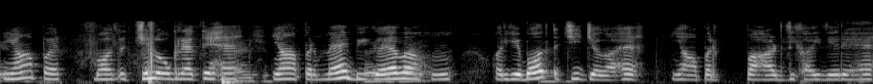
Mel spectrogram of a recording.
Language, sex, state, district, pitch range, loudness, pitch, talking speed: Hindi, male, Himachal Pradesh, Shimla, 230-255 Hz, -18 LUFS, 240 Hz, 185 wpm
